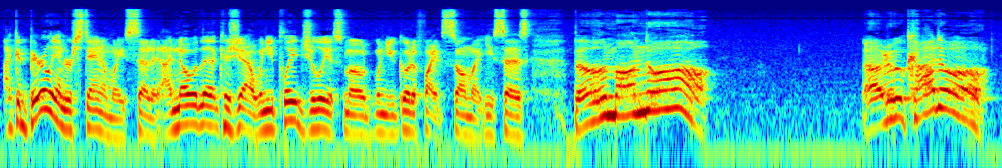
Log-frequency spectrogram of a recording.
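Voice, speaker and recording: A man's voice: medium pitch, animated, quick pace, few pauses, fairly bright tone. A man streaming a video game, talking casually in a rambling way, swearing now and then and laughing often. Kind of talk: casual let's-play commentary.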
